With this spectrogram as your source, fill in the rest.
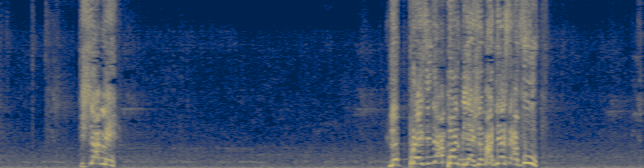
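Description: A man speaks loudly and with animation, close to a phone's microphone, outdoors.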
